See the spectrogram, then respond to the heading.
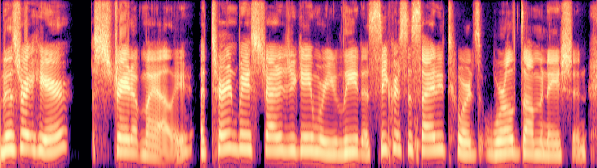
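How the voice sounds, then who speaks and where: A woman speaks at a fairly quick pace in a bright, sharp tone. Her delivery is animated, with ordinary pitch variation. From Mexican heritage, raised outside Mexico. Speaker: streamer. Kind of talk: casual live-stream commentary. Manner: fast.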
